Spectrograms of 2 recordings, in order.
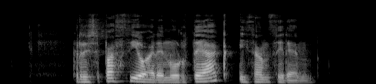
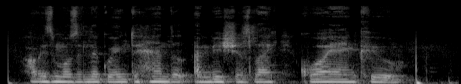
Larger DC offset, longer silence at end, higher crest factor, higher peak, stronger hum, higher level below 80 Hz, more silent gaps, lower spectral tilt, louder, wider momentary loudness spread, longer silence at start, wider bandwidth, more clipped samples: neither; first, 0.65 s vs 0.05 s; first, 22 dB vs 14 dB; first, -2 dBFS vs -14 dBFS; neither; second, -62 dBFS vs -42 dBFS; neither; about the same, -5.5 dB/octave vs -6 dB/octave; first, -24 LUFS vs -29 LUFS; about the same, 11 LU vs 9 LU; first, 0.75 s vs 0.1 s; second, 11.5 kHz vs 16.5 kHz; neither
